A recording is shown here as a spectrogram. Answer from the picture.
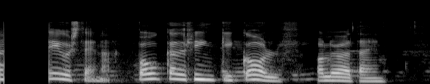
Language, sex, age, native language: Icelandic, female, 30-39, Icelandic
